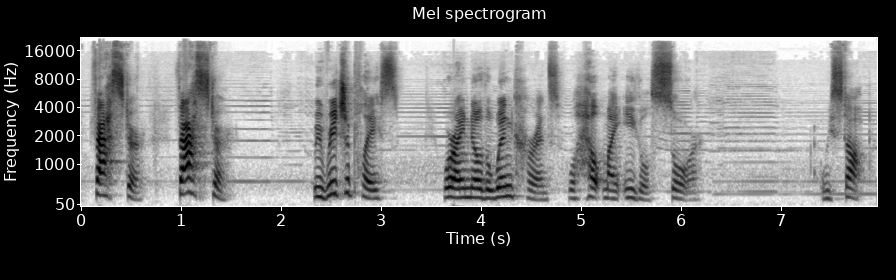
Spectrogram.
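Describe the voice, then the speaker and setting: An actress playing a young, proud eagle huntress in an earnest, intense dramatic monologue. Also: female voice, lowish voice, natural voice. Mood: hushed, tender. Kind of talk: dramatic stage monologue, vivid storytelling.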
